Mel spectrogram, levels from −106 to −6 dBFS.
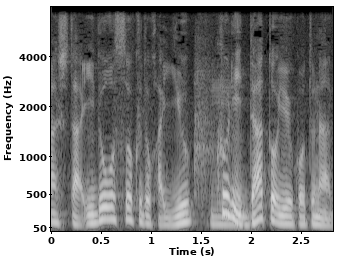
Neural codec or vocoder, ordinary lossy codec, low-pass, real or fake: none; none; 7.2 kHz; real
